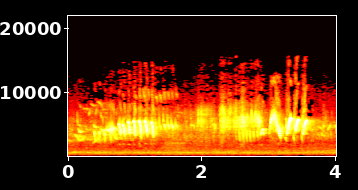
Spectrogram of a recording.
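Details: Black redstart song: a fast run of sharp, repeated high notes, then a scratchy, crackling passage and a few swooping, slurred notes at the end, over a soft background hum.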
